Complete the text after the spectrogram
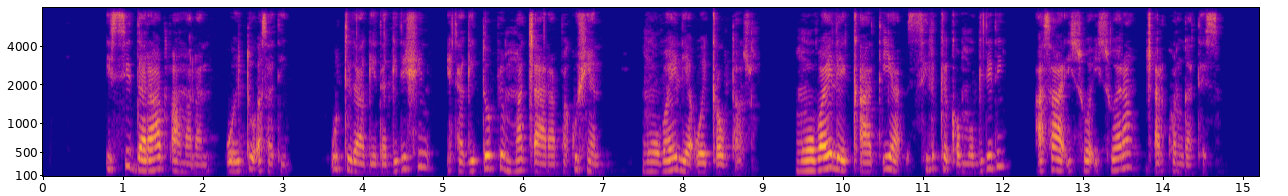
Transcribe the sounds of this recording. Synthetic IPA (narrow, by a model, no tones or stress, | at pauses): ʔɪsːɪd̪ɐɾaːpʼːaːmɐlɐn | ɔjd̪ːʊʔɐsɐt̪ɪ | ʊt̪ːɪd̪aːɡe̞ːt̪ɐɡɪd̪ɪʃɪn | ɛt̪ɐɡɪd̪ːɔpːɛmɐt͡ʃʼːaːɾɐbɐkʊʃɪjɐn | moːbɐjlɪjɐʔɔjkʼːɐwʊt̪ʰːaːsʊ̥ | moːbɐjleːkʼaːt̪ʼːɪjɐsɪlkːɛkʼɔmːɔɡɪd̪ɪd̪ɪ | ʔɐsaːʔɪsːʊwɐʔɪsːʊwɐɾɐt͡ʃʼɐɾkːʊɐnɡɐt̪ʰːe̞ːs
